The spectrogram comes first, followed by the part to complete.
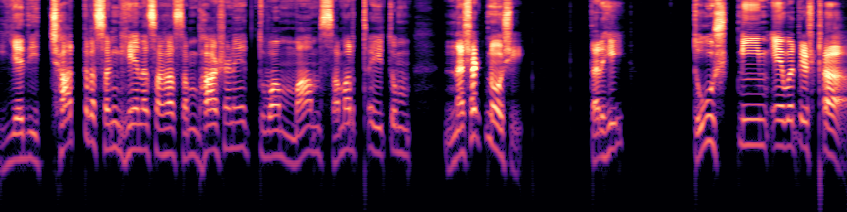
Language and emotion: Sanskrit, angry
